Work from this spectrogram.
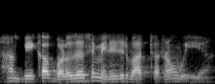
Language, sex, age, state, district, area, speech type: Hindi, male, 18-30, Madhya Pradesh, Ujjain, rural, conversation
